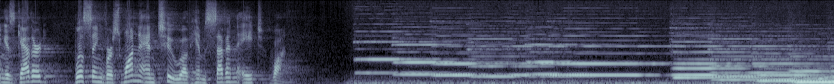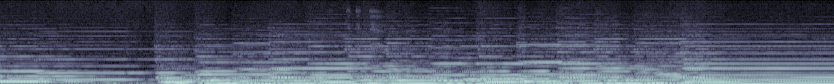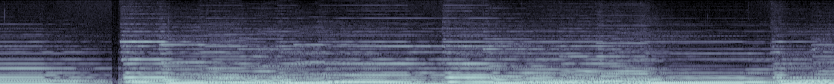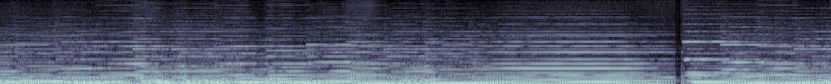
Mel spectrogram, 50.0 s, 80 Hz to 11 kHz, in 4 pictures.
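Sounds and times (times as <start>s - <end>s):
organ playing a hymn: 0.0s - 4.3s, 5.2s - 50.0s.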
